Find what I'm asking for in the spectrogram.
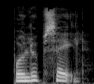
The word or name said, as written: bryllupssal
